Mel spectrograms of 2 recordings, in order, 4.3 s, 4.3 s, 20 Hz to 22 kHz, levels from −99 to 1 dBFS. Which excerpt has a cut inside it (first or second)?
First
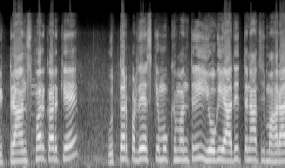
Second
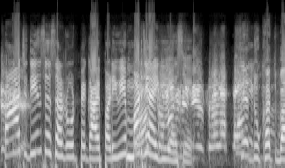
second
